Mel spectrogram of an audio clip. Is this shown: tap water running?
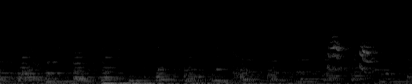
no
